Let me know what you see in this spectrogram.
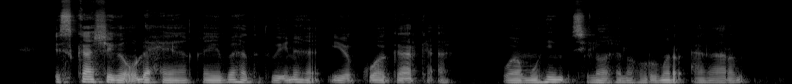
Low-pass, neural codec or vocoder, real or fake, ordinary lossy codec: none; none; real; none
